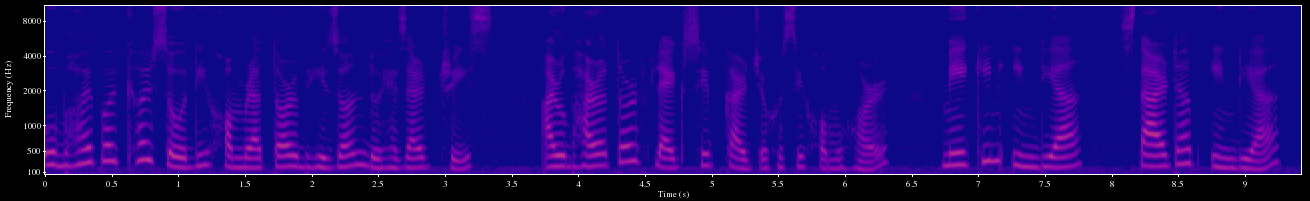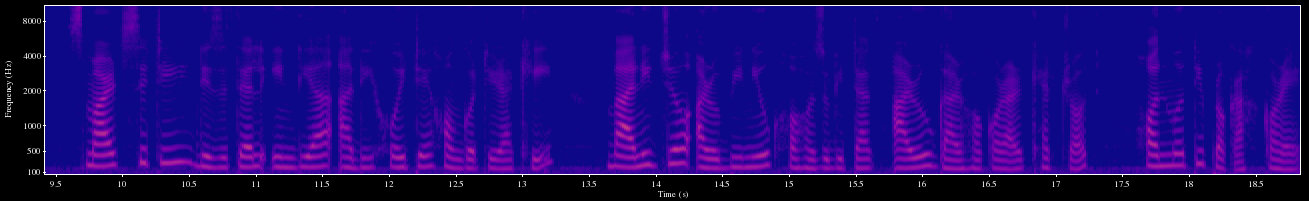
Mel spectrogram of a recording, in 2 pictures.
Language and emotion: Assamese, neutral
